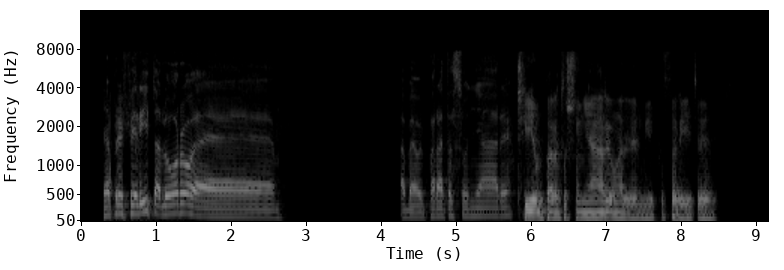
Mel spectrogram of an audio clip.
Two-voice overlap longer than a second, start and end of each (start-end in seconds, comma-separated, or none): none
